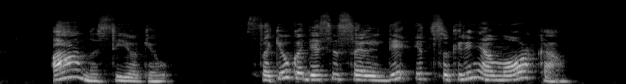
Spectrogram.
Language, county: Lithuanian, Šiauliai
